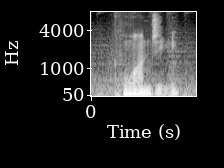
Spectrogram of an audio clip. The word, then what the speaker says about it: Kuonji: I know that's not how you pronounce it. I'm just going to pronounce it Kunoji because that's all I'm saying. Kuonji.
